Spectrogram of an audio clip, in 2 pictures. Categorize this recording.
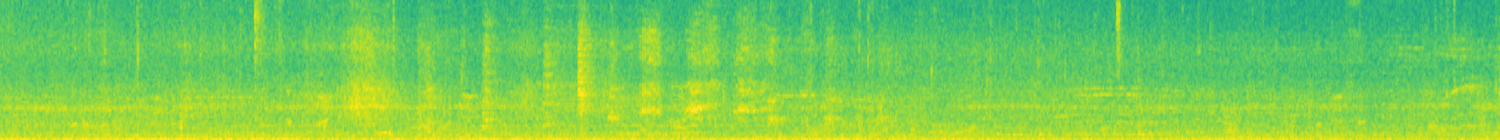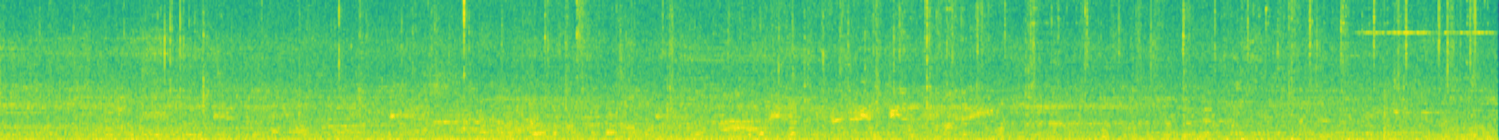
Soundscapes > Urban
